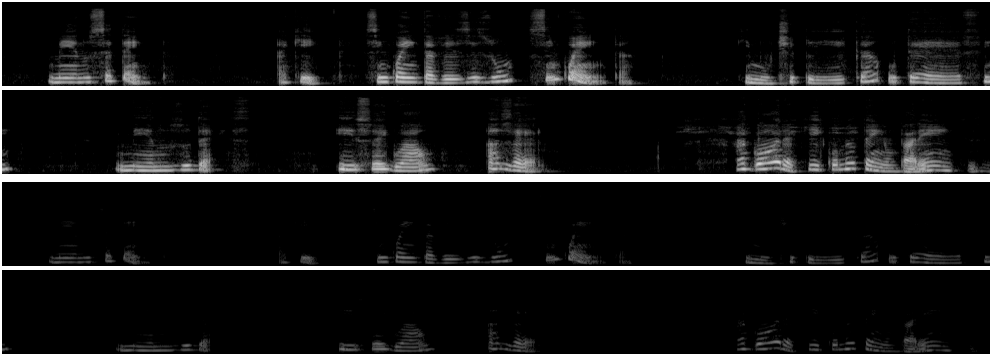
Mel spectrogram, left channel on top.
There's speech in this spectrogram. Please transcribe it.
menos 70. Aqui, 50 vezes 1, 50. Que multiplica o TF menos o 10. Isso é igual a 0. Agora, aqui, como eu tenho um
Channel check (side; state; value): right; quieter; 27.9 dB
